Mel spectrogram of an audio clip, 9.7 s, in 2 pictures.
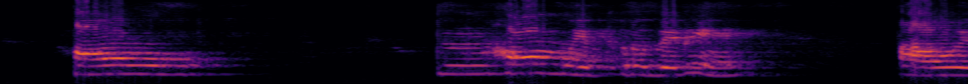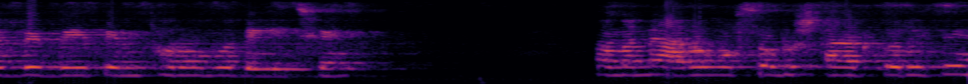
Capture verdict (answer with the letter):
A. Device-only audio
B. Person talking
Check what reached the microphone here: A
